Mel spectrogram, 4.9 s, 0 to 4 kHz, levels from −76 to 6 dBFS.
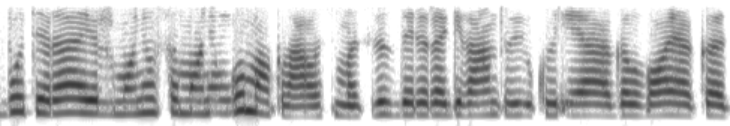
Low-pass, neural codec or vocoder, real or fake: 3.6 kHz; none; real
